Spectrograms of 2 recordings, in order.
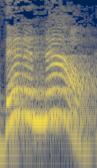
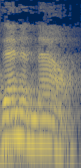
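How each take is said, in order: First: Then and Now! much higher and louder, punched; exclamation point voiced. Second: Said in the usual way. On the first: Shown as a demonstration. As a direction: shout the title like it has an exclamation mark. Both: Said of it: "Exclamation point".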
